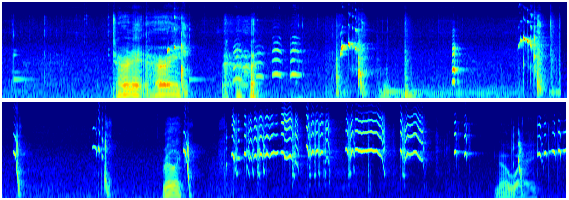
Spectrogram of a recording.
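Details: MonkeyBoo, a capuchin monkey kept as a pet, answering his owner indoors: human-like voiced sounds and knocks early on give way to a string of high, wavering chirps repeated roughly every half second.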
